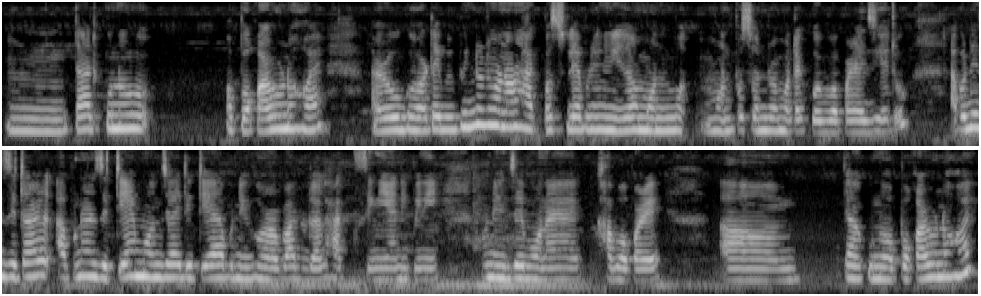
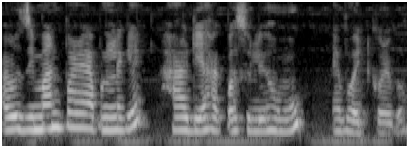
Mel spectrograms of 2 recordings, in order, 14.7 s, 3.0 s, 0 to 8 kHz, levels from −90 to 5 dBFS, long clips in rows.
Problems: constant background noise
